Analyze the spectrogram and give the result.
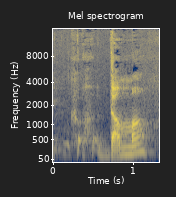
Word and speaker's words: Dhamma: The name for it is confusingly Dhamma, with a long A at the end, meaning phenomena.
